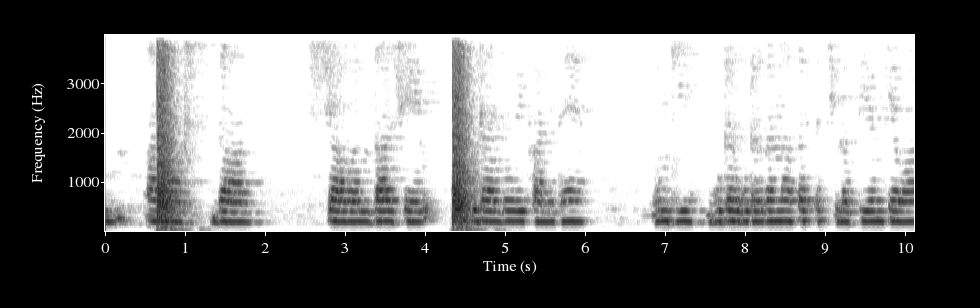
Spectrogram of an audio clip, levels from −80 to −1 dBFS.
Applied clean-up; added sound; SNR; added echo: classical method WPE with log-MMSE.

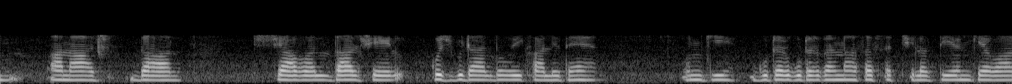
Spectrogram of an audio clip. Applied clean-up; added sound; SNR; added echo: none; none; none; none.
